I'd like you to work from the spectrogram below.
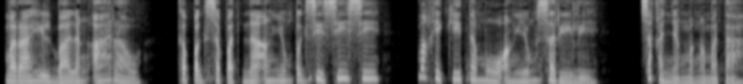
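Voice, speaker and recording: A woman narrating a sentimental story from a script in a measured, solemn, poetic manner. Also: deep voice, lively intonation, a little mellow, no echo, clean studio sound.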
